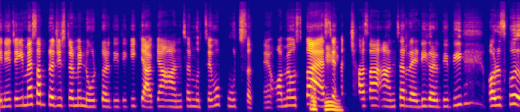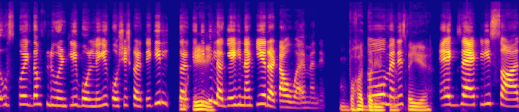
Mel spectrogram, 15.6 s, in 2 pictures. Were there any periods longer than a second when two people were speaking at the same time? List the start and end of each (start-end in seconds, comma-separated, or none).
none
